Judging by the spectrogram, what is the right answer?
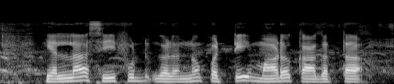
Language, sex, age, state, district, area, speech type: Kannada, male, 30-45, Karnataka, Chamarajanagar, rural, read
